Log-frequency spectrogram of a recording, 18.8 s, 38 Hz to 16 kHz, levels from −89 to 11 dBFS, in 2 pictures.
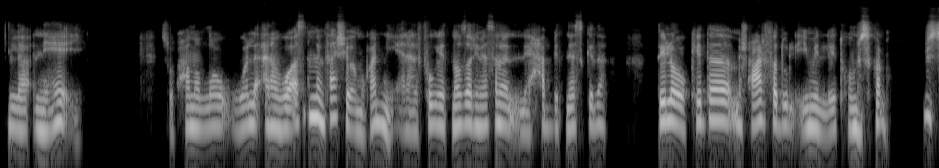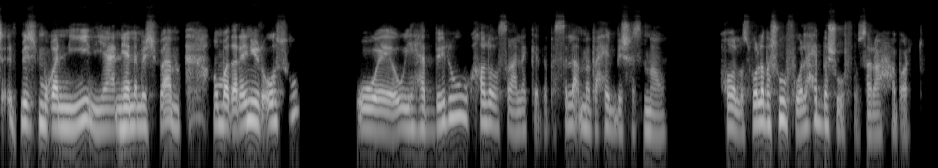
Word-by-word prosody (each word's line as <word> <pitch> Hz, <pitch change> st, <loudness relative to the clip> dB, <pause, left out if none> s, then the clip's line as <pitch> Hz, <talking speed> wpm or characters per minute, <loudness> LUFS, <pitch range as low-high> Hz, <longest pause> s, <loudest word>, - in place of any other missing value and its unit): لأ، 155 Hz, -2 st, -2 dB
نهائي. 150 Hz, -, -1 dB, 0.8 s
سبحان 170 Hz, 0 st, -5 dB
الله! 165 Hz, +2 st, -4 dB
ولا 170 Hz, +2 st, -3 dB
أنا 175 Hz, -1 st, +1 dB
هو 165 Hz, 0 st, +3 dB
أصلًا 245 Hz, +9 st, +1 dB
ما 245 Hz, -, +7 dB
ينفعش 230 Hz, 0 st, +1 dB
يبقى 160 Hz, -4 st, 0 dB
مُغني، 165 Hz, 0 st, -3 dB
أنا 145 Hz, -1 st, -5 dB
في 185 Hz, -, -4 dB
وجهة 180 Hz, -2 st, -1 dB
نظري 180 Hz, 0 st, +1 dB
مثلًا 180 Hz, 0 st, -1 dB
لحَبِّة 160 Hz, +3 st, -5 dB
ناس 165 Hz, 0 st, -4 dB
كده 180 Hz, 0 st, -7 dB, 0.5 s
طِلعوا 200 Hz, -4 st, +6 dB
كده 210 Hz, +1 st, +3 dB
مش 180 Hz, -, -4 dB
عارفة 195 Hz, -1 st, +4 dB
دُول 180 Hz, -1 st, -6 dB
إيه 160 Hz, -, -4 dB
مِلّتهم 160 Hz, 0 st, -2 dB
صرا 185 Hz, +5 st, +4 dB, 0.4 s
مش 245 Hz, -, +3 dB
أد -, -, -7 dB
مش 195 Hz, 0 st, +2 dB
مغنيين 170 Hz, +3 st, +4 dB
يعني 160 Hz, +1 st, +4 dB
أنا 175 Hz, +1 st, +3 dB
مش 175 Hz, -1 st, +1 dB
فاهمة. 165 Hz, -, +1 dB, 0.3 s
هم 180 Hz, -1 st, +4 dB
طالعين 175 Hz, +5 st, +4 dB
يرقصوا 200 Hz, +6 st, +1 dB, 0.6 s
و 150 Hz, -4 st, +3 dB
ويهَبِّلوا 165 Hz, +9 st, -1 dB
وخلاص 195 Hz, -7 st, -3 dB
على 145 Hz, +1 st, -5 dB
كده. -, -, -14 dB
بس -, -, -9 dB
لأ، 185 Hz, +1 st, -2 dB
ما 160 Hz, -, -5 dB
باحبش 150 Hz, -1 st, -3 dB
أسمعه، 145 Hz, -4 st, -8 dB, 0.6 s
خالص 170 Hz, -1 st, -2 dB
ولا 195 Hz, +1 st, +6 dB
باشوفه، 200 Hz, -1 st, 0 dB
ولا 150 Hz, +2 st, +1 dB
أحب 205 Hz, -5 st, -3 dB
أشوفه 180 Hz, -, -3 dB
صراحة -, -, -5 dB
برضه. -, -, -11 dB
175 Hz, 180 wpm, -24 LUFS, 160-190 Hz, 0.8 s, ما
